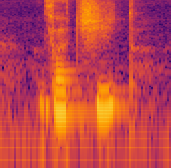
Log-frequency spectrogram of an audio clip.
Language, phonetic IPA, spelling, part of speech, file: Czech, [ˈzat͡ʃiːt], začít, verb, Cs-začít.ogg
- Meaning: to begin, to start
